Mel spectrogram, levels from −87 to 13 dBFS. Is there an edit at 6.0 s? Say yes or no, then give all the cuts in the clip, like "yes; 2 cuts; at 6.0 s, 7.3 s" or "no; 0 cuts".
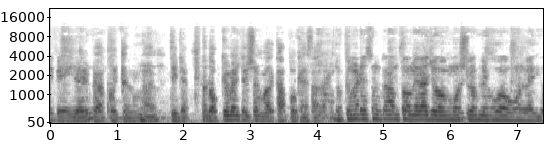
no; 2 cuts; at 2.2 s, 4.2 s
